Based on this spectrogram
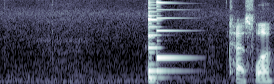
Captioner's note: buzzer chimes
